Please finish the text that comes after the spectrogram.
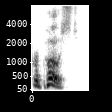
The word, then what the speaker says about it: riposte: He does the creature does a quick riposte. So what you need to do, or Craig, how do you pronounce that?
